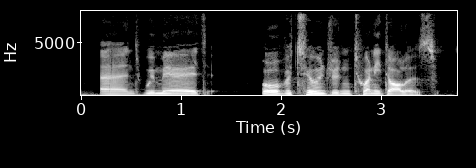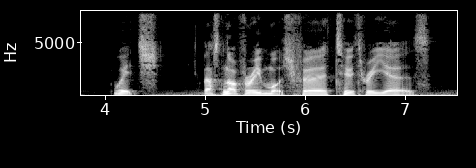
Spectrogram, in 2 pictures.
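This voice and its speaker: With an ordinary speaking voice, a man speaks fairly slowly at medium pitch with ordinary pitch variation against a quiet background. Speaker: podcast host. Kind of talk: casual chat. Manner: profane, jokey.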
